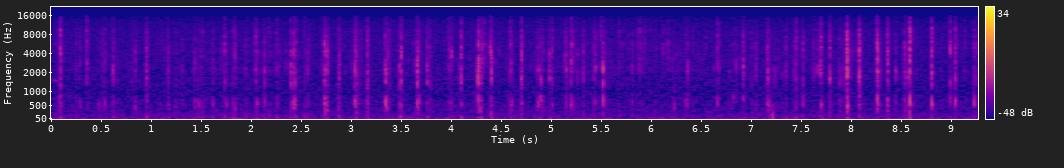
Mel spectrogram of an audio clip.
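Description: A small clear plastic zip-lock pouch full of pastel plastic markers is held in both hands and crinkled and scratched with long nails. The result is a dense run of quiet, short, bright crinkles and ticks, with the pens shifting inside the pouch.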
